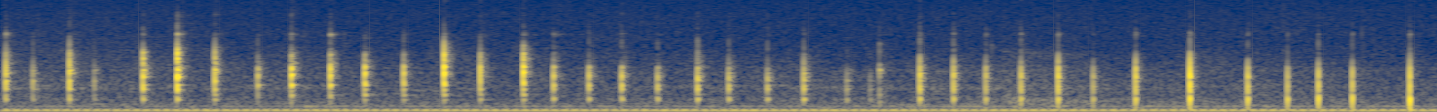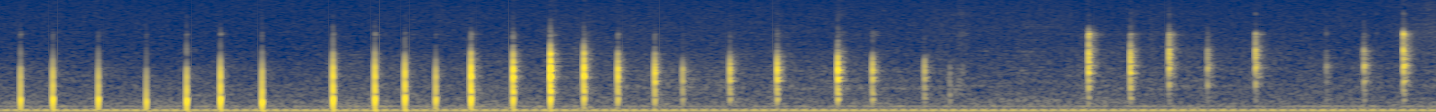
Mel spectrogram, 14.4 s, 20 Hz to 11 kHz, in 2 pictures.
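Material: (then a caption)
Wood. A small, solid, light-wood cube held in the hand is tapped repeatedly with the end of a turned wooden stick. About 67 crisp, dry taps in quick, uneven runs ring around 1 kHz with bright tops and die away almost instantly. A steady low hum runs underneath throughout.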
